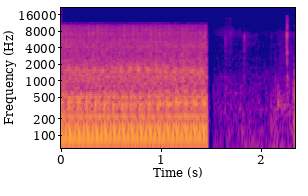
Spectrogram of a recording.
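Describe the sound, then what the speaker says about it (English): A small Kubota T1600 diesel engine runs with a loud, even, rapid clattering putter close by, then abruptly cuts off, leaving faint background noise and a few light knocks. "we had the little Kubota engine here running for a little bit"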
